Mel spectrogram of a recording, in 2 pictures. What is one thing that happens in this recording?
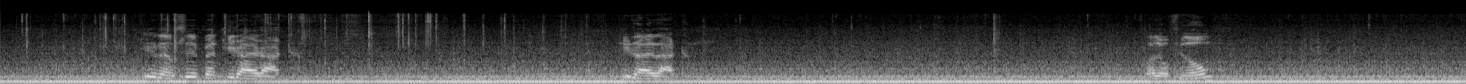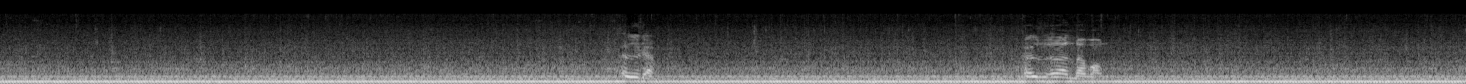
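A diesel engine idles with a steady low drone.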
